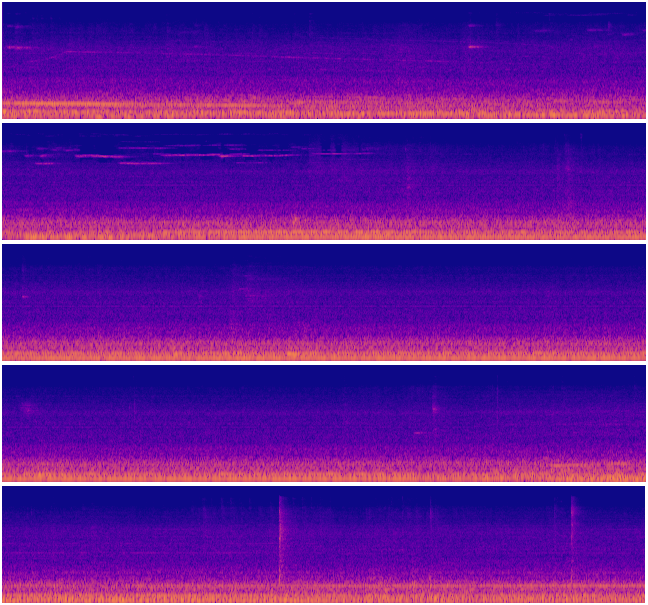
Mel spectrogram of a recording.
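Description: City transit bus heard from inside: its drivetrain whine falls as the bus slows to a stop, the engine idles steadily at the stop, then the whine rises again as the bus pulls away near the end.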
